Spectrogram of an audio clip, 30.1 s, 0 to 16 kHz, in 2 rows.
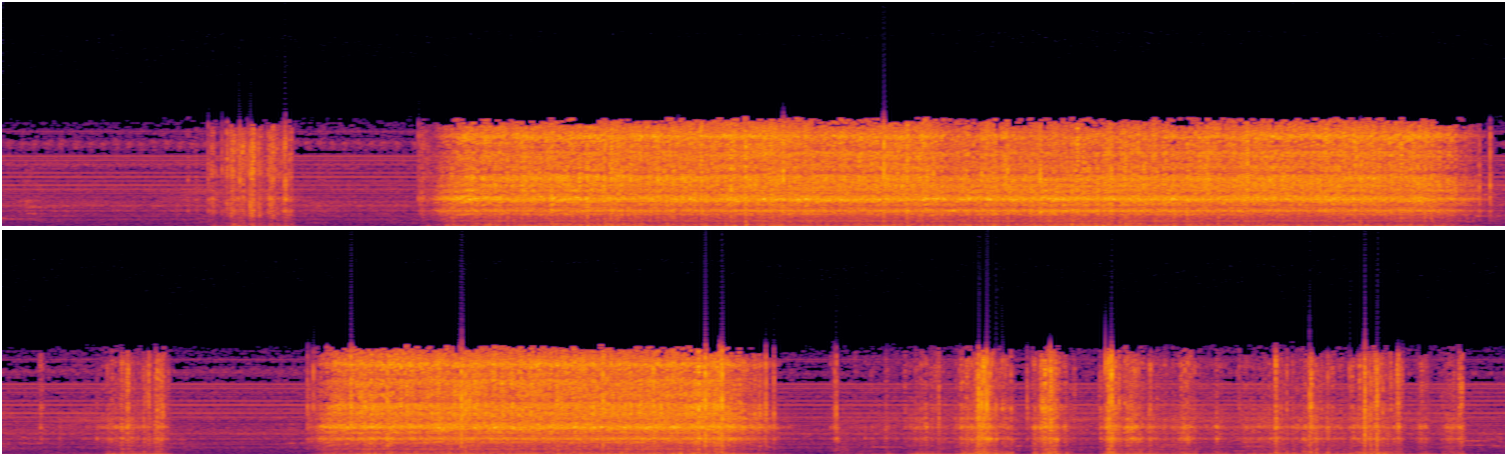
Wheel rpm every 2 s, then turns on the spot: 0, 20, 80, 120, 110, 110, 110, 30, 0, 90, 110, 30, 20, 10, 10.
2-4 24-30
